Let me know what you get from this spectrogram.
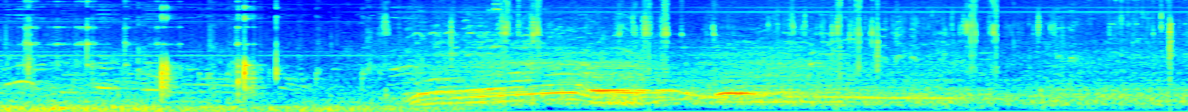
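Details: Cat meowing before it gets food, a single long drawn-out meow of about three seconds that rises, wavers and trails off, with faint clinks and low indoor hum around it.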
